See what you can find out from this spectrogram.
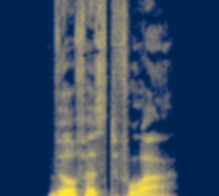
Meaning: second-person singular subjunctive II of vorwerfen
- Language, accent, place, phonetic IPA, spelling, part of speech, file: German, Germany, Berlin, [ˌvʏʁfəst ˈfoːɐ̯], würfest vor, verb, De-würfest vor.ogg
